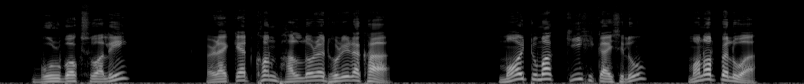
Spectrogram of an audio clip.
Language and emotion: Assamese, angry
